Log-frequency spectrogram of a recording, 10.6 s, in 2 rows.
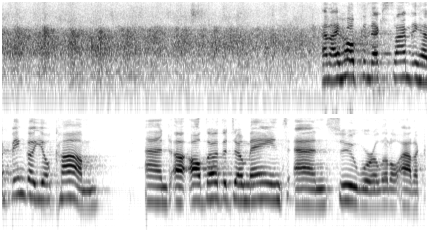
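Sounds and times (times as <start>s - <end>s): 
round of applause: 0.0s - 4.9s
speech: 4.0s - 10.6s.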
